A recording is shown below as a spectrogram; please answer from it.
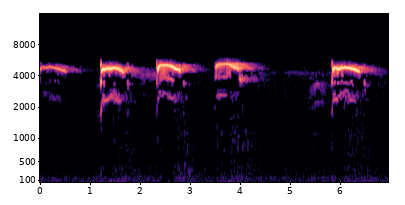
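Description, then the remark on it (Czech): A female bird of prey gives high, thin whistling begging calls as she flies up to a male bringing food during courtship, five drawn-out whines repeated at short intervals with brief pauses, clear against a quiet background. “Když samička vidí svého vyvoleného přilétat s potravou, tak k němu vyletí a začne žadonit poměrně vysokým a hvízdavým hlasem.”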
